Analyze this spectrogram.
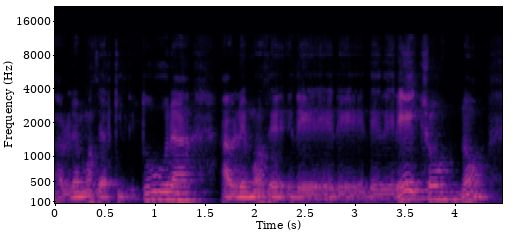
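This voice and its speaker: In a room with audible echo, a man speaks fairly slowly at medium pitch, with vocal fry and very wide pitch swings. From Peru. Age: 60s. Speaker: technology consultant and lecturer. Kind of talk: webinar talk. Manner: halting, repeats words.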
